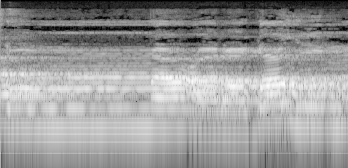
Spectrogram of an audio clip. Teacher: ثم میم مشدد ہے، یہاں پر غنہ کرنا ہے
